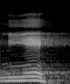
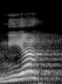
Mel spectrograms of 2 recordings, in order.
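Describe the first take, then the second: First: The ending has a vowel tilted toward e. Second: The ending has an open a vowel. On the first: This is the Al-Kisai reading. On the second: This is the majority reading.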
